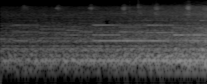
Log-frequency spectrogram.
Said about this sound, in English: Ice cream truck again.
